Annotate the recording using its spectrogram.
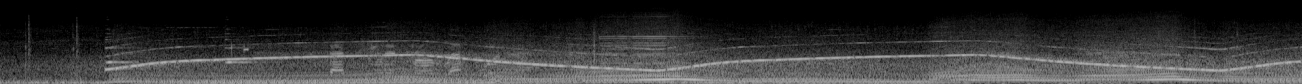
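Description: A siren wails up and down, loud and close.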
